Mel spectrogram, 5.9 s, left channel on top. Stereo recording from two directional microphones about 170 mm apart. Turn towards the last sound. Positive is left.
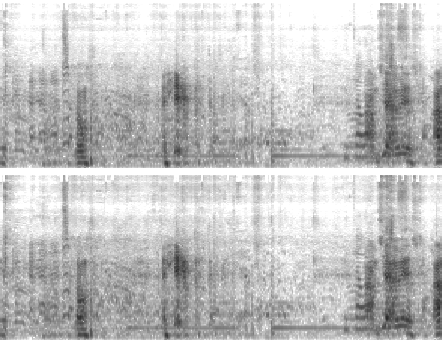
turn(degrees=20)  # may be behind; listen again after turning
